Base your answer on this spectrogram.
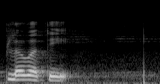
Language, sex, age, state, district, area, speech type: Sanskrit, female, 45-60, Karnataka, Dakshina Kannada, urban, read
